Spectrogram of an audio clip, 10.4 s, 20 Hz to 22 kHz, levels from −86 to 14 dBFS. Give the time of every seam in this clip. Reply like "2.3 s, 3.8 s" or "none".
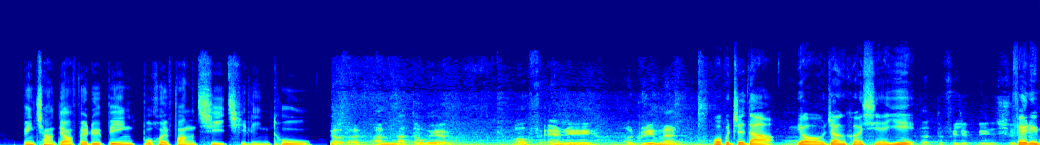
none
